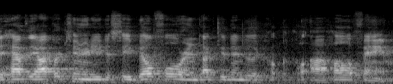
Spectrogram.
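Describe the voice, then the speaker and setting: A man talking very fast, with audible room echo and noticeable background noise. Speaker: hall of fame speaker, former athlete. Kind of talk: tribute speech. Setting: stage with audience.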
